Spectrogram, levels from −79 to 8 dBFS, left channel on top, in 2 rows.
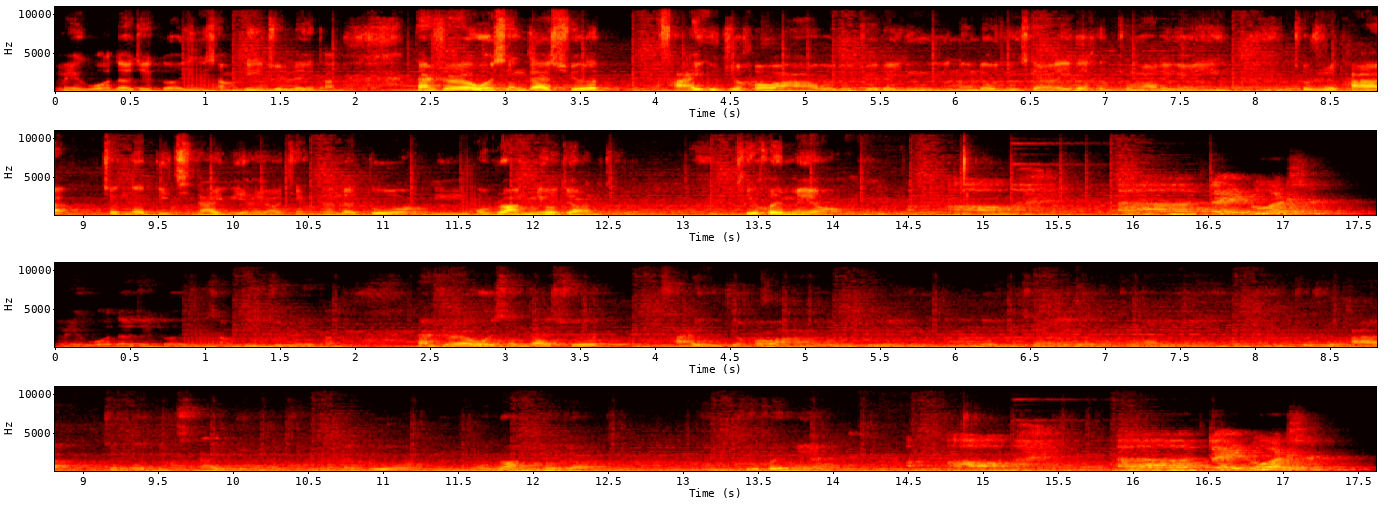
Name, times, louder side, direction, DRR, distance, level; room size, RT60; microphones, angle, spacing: voice 1, 0.0-3.7 4.0-12.7 13.4-14.4, left 7 dB, 85° left, 14 dB, 0.3 m, -25 dB
sound 1, 0.6-16.5, left 2 dB, 65° left, 0.9 m, -32 dB
sound 2, 1.7-15.8, equal, ahead, 1.1 m, -36 dB
voice 2, 14.7-15.5 15.9-17.2, right 2 dB, 50° right, -6 dB, 2.4 m, -23 dB
13.0 x 4.4 x 3.6 m, 1.4 s
head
